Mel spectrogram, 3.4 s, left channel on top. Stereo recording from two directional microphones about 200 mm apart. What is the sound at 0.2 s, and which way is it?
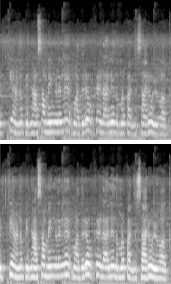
A woman's voice, 35° right (ahead or behind).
